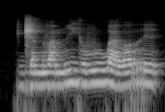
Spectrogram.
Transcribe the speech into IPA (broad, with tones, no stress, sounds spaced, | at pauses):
d͡ʒ a˨ n v a˨ m i˦˨ j ʊ˦ v u˦ w a˨ l ɔ˦ r ɪ˦˨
